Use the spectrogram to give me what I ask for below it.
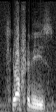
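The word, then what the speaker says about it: Theophanes: تھیوفینیس اس کا تلفظ ہوگا.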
